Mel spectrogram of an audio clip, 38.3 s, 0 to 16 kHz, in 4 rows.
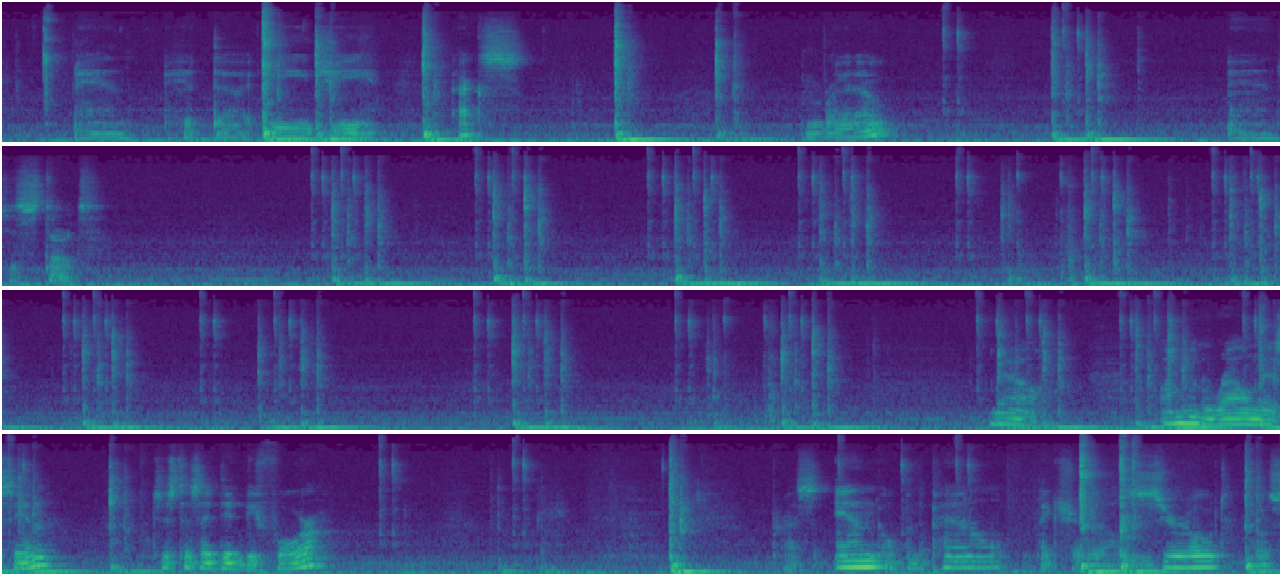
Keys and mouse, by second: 1.9 e, 7.8 e, 8.3 g, 12.0 e, 12.3 g, 13.3 e, 13.5 g, 14.6 e, 14.8 g, 15.9 e, 16.0 g, 17.7-20.0 typing, 21.1 e, 21.4 g, 23.0 e, 23.3 g, 24.7 middle click, 25.0 e, 25.3 g, 26.7-28.9 typing, 32.5-34.7 drag, 33.7 n, 35.0-37.0 drag, 37.0 right click, 37.6 click, 38.0 a.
